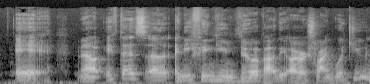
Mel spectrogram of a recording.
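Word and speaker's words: Aodh: But no, nevertheless, in the Irish language, that is how you pronounce Aer. And Aer was an Irish god of fire, hence why the name means fiery.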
